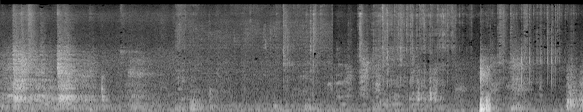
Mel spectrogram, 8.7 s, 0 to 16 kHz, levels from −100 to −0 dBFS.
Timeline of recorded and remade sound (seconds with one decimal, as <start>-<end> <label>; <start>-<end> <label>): 0.0-8.7 recorded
